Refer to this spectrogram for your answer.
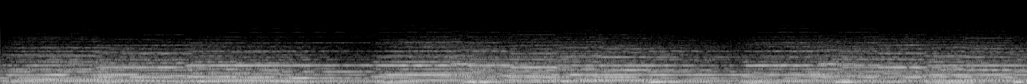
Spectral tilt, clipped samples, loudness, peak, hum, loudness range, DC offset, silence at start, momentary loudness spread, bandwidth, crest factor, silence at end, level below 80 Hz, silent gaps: -10.5 dB/octave; under 0.1%; -21 LUFS; -6 dBFS; none; 1 LU; under 0.1%; 0 s; 4 LU; 5.6 kHz; 14 dB; 0 s; -32 dBFS; none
